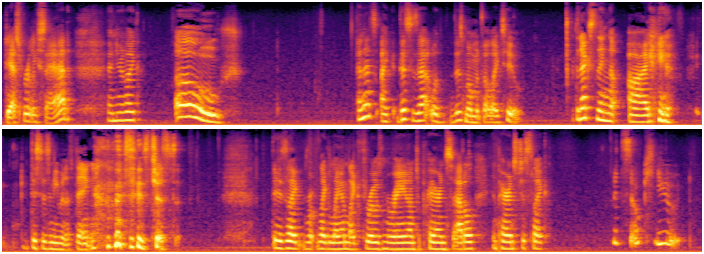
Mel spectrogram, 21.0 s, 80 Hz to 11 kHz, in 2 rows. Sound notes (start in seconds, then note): 10.8 laughs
